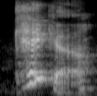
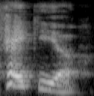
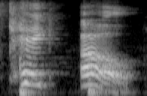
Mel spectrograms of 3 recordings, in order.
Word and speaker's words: Keiko: So cake is spelled K-A C-A-K-E, okay? Sorry, I don't even know how to spell my own name. Anyways, so it's spelled C-A-K-E. Then you add the O, so it's Cake O. If it was Cakey-O, it would be C-A-K-E-E-O.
